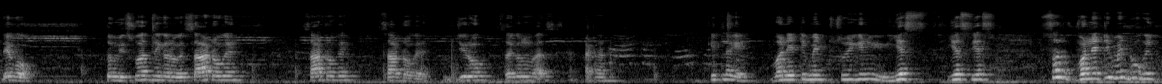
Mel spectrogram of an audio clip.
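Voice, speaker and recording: A man's voice: sits high, normal speed, roomy sound, a little hiss or hum. A man giving students exam study advice, asking rhetorical questions and coaxing them. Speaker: exam coach.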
